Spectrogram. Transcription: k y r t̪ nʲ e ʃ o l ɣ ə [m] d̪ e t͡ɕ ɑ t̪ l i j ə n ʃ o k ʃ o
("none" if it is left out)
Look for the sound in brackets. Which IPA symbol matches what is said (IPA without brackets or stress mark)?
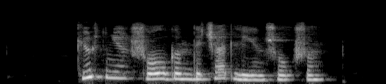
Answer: m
